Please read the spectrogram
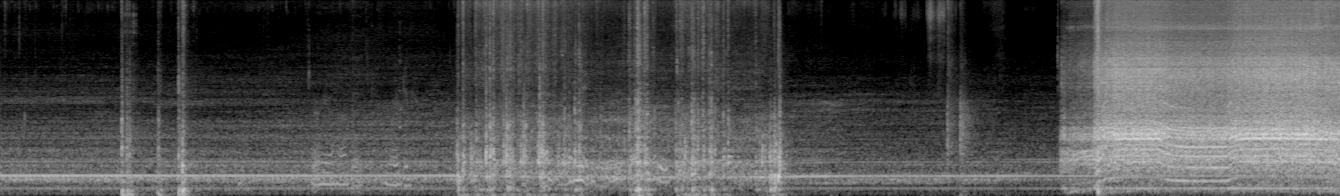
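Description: Personal blender motor running at speed for about four seconds near the end, the loudest sound here, then winding down. Before it, a steady low hum and a few seconds of clattering and knocking.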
